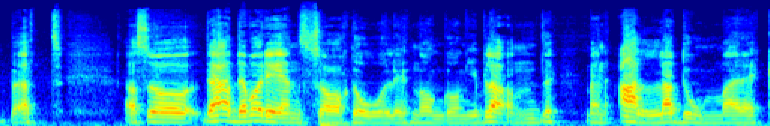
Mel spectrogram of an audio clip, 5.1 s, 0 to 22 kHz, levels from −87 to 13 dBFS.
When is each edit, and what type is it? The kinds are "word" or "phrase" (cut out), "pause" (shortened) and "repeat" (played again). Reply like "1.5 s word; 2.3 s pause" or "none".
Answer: 2.3 s phrase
